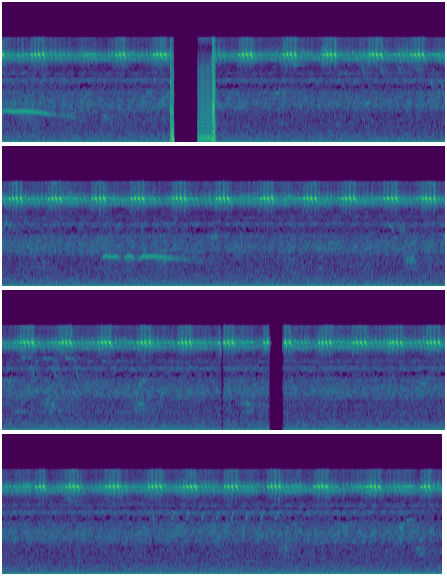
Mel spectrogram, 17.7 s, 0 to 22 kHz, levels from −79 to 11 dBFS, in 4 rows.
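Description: At 1.69 s a cable is pulled and plugged in while live, and the fault runs to 2.13 s. The first pop shows as a sharp vertical spike in the waveform and a full-height stripe on a spectrogram. About 390 ms of near silence follows as a flat trace. Within that gap, roughly 140 ms of 60 Hz mains buzz appears while only the tip makes contact. It shows as a bright line at 60 Hz with harmonic rungs above it. A second pop marks the sound returning.

From 11.05 to 11.08 s there is a short stall from a late packet. The packet arrived behind schedule, the jitter buffer ran dry, and the receiver held the last sound for 18 ms until it came. Nothing is lost. The sound simply sustains a touch too long with a faint buzzy quality. On a spectrogram the frequency pattern freezes into a brief horizontal smear, and the waveform shows a few repeated-looking cycles before normal motion resumes.

From 11.52 to 11.69 s the audio freezes for 142 ms, likely a call audio freeze caused by packets held up in transit that emptied the jitter buffer. 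The last sound is carried on as a fading buzz, then about 110 ms of silence follows before playback picks up where it stopped, with nothing skipped. The spectrogram shows a smeared tail dying into an empty band. The waveform shows a decaying envelope and then a flat line.

The whole clip passes through a G.722 call path at 64 kbps, so on a spectrogram nothing appears above 8 kHz throughout.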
